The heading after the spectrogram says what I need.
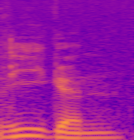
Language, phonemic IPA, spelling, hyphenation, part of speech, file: German, /ˈviːɡən/, wiegen, wie‧gen, verb, De-wiegen.ogg
- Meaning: 1. to weigh; to be of a certain weight 2. to weigh; to measure the weight of 3. to move (something) from side to side; to sway; to shake; to rock 4. to chop (e.g. herbs); to mince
